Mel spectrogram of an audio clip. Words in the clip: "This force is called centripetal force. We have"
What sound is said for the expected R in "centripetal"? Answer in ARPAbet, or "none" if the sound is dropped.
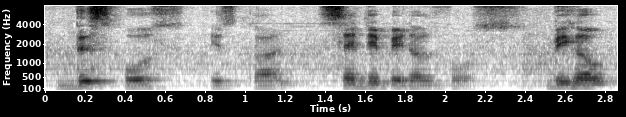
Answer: none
